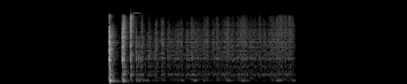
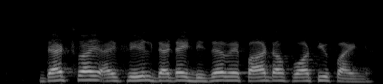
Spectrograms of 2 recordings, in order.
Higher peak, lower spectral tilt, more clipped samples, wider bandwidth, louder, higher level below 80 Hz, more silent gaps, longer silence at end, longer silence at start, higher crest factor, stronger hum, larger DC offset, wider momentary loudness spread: first, -2 dBFS vs -18 dBFS; second, -0.5 dB/octave vs -9 dB/octave; neither; first, 15.5 kHz vs 5.8 kHz; first, -30 LUFS vs -33 LUFS; about the same, -80 dBFS vs -78 dBFS; neither; first, 1.1 s vs 0.1 s; first, 1.1 s vs 0.4 s; first, 34 dB vs 14 dB; neither; neither; first, 16 LU vs 7 LU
